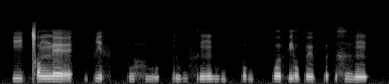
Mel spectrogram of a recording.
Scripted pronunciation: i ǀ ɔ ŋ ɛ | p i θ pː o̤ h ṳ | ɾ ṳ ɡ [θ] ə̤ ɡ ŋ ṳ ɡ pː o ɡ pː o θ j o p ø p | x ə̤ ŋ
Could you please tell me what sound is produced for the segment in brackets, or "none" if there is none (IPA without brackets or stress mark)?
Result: θ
